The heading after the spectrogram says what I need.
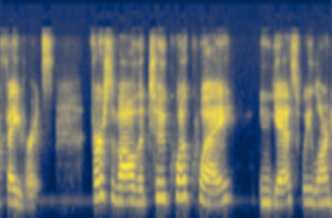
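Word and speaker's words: tu quoque: two of our favorites first of all the two quo quay and yes we learned how to pronounce that correctly you're welcome um for this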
